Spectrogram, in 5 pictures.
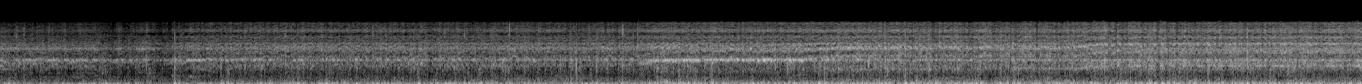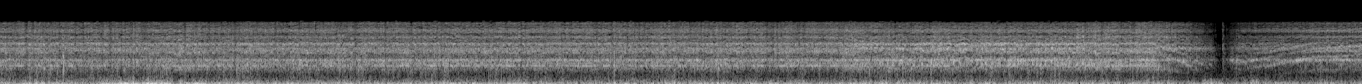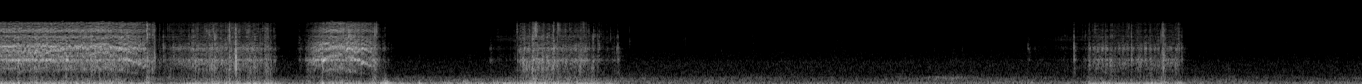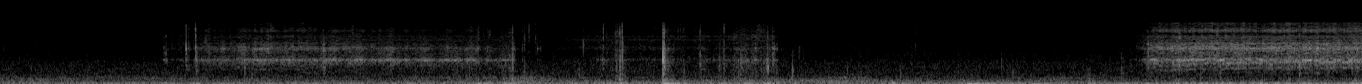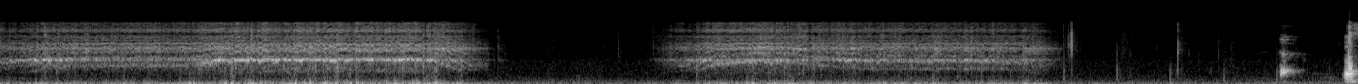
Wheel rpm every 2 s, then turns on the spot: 70, 110, 120, 150, 190, 210, 230, 230, 230, 230, 230, 200, 150, 160, 60, 30, 30, 0, 0, 10, 0, 20, 20, 0, 0, 0, 50, 90, 140, 60, 50, 110, 30, 0.
28-34 38-40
